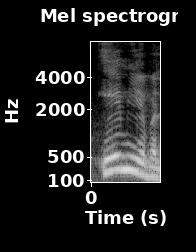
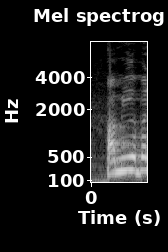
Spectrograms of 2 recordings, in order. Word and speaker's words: amiable: at amiable, क्या amiable, इसका जो एग्जैक्ट प्रोनाउंसिएशन वो एमिएबल है, क्या एमिएबल, दोबारा मैं गलत बोल गया था, सॉरी, अमिएबल नहीं है, एमिएबल।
